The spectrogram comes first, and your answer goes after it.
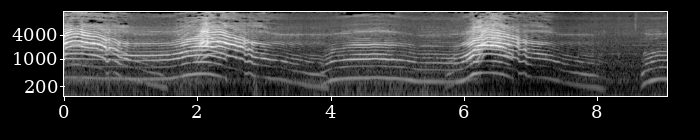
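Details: Village cats in a fight, trading loud wailing yowls in surges every few seconds, each swelling to a harsh high peak then sliding down into a moan; low hum beneath.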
